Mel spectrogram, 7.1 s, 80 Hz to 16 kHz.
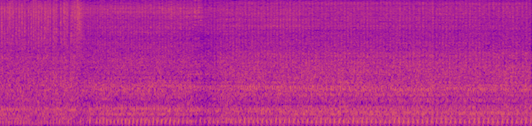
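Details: Magna air compressor with a Briggs & Stratton engine from at least 1983, sat 5 years, first start on the carburetor alone without carb cleaner: steady, even chugging at constant speed, no stumbles or hunting, reaching 100 psi; normal running.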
